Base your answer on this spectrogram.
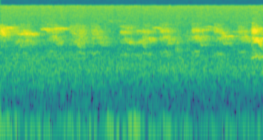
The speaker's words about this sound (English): I can see a starling, and there's a nice wood pigeon. So we've got a lot of birds on the edge of Abergavenny. That high whistle is a starling.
